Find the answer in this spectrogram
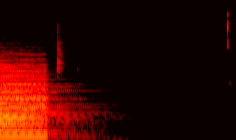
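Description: A sustained chord from a software keyboard instrument played back from a DAW piano roll, held until about half a second in and then dying away over about half a second.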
